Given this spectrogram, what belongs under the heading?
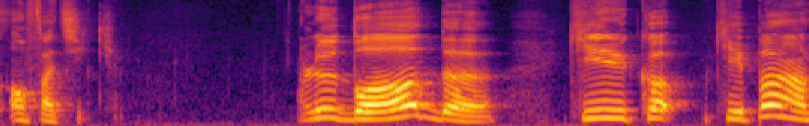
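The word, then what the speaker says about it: ض: Le dod de la Fatiha. Donc ça c'est une sorte de D, mais très emphatique et il ne se prononce pas au même endroit que le D.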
